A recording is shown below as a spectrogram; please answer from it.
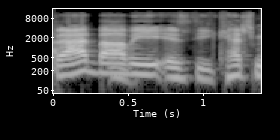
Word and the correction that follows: Bhad Bhabie: I think it's pronounced Bad Baby, but it's spelled... – B-H-A-D-B-H-A-B-I-E. – Yeah, that's bad. That's Bad Baby.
